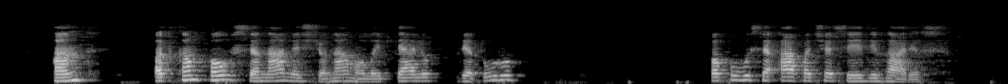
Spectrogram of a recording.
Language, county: Lithuanian, Šiauliai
